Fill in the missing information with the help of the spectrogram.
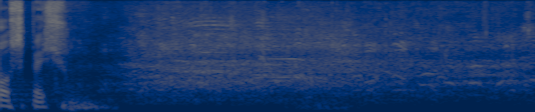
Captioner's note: crowd laughs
